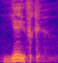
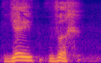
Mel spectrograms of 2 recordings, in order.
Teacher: This is not ye-vch with a vocal shava. Both of these shavas are silent. This is one syllable, yevk.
